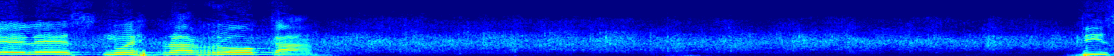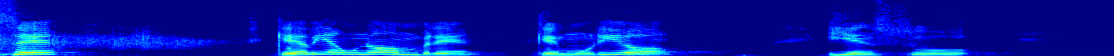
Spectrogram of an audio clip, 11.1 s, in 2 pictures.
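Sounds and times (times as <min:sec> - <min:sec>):
audience applause: 0:00.0 - 0:06.7
speech: 0:00.2 - 0:01.7, 0:05.4 - 0:06.0, 0:07.0 - 0:09.0, 0:09.7 - 0:10.5.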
